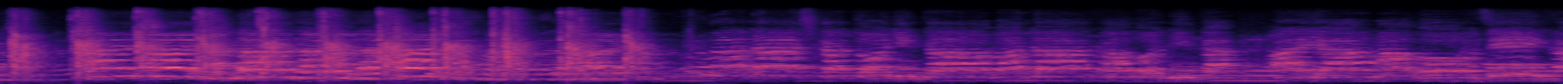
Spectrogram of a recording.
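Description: A group of children singing a folk song together without instruments, at first over a sharp rhythmic beat of about two to three hits a second that stops about four seconds in, then voices alone holding long notes.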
